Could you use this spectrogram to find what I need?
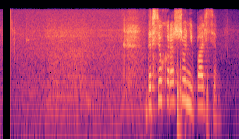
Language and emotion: Russian, positive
